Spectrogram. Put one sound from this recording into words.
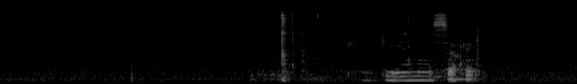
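Paper pages rustle as a small book is handled.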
